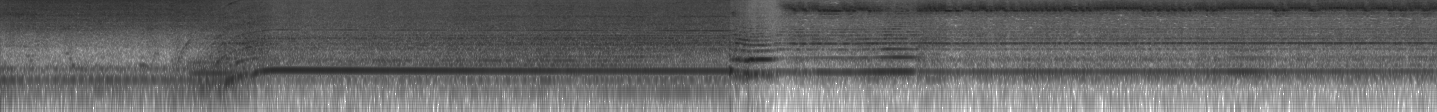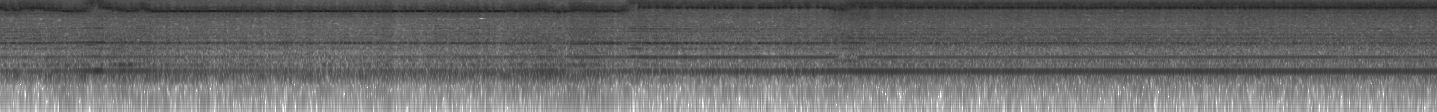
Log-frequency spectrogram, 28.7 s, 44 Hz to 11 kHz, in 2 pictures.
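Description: CNC router spindle spinning up about two seconds in to a steady high whine, then an end mill cutting into a 10 mm aluminium plate from about seven seconds in and milling steadily. A steady hiss from the coolant spray nozzle runs underneath.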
